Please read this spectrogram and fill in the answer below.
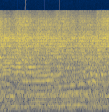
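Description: Loud live rock music: a distorted electric guitar plays sustained notes, some sliding in pitch, over the full band.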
